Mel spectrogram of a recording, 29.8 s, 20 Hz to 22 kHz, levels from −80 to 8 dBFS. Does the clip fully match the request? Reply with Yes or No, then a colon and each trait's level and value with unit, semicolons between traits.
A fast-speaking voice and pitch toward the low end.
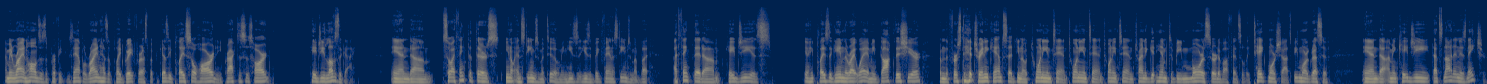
Yes: fast, 230 wpm; low, 115 Hz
